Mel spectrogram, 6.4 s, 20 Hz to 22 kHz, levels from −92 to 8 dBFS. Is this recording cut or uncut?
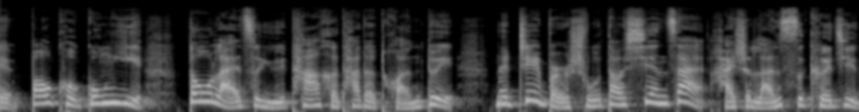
uncut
